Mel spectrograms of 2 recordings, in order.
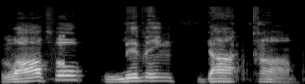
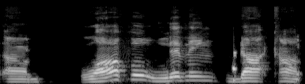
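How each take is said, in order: First: Slow, deliberate web address; repeating the site name slowly to plug it. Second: Slow, spelled-out web address; plugging a friend's website slowly; slow plug. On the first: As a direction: say "Lawful living dot com" slowly word by word. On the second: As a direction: say the site name slowly and clearly. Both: Shown as a demonstration. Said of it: "I'm gonna go ahead and plug her".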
